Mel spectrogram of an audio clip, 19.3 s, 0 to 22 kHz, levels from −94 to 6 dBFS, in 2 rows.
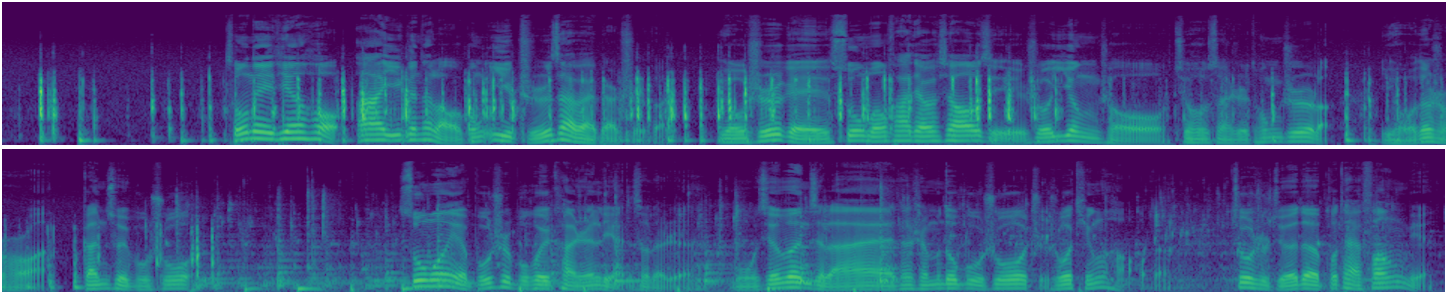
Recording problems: household noises; loud; throughout; 3 dB below the speech

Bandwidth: 15 kHz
